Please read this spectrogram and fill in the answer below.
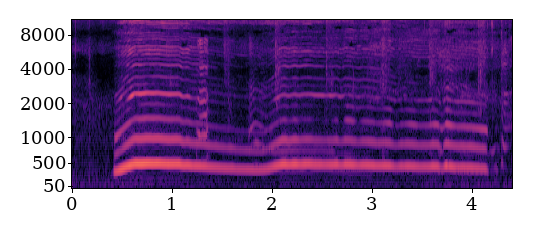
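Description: A young child's long, loud drawn-out 'aaah', held at a near-steady pitch for about three and a half seconds, starting about half a second in.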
